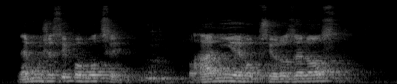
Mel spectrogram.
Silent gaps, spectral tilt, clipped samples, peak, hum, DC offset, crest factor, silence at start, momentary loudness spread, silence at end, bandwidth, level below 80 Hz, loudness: none; -4.5 dB/octave; under 0.1%; -14 dBFS; none; under 0.1%; 20 dB; 0.2 s; 14 LU; 0.4 s; 16.5 kHz; -70 dBFS; -32 LUFS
